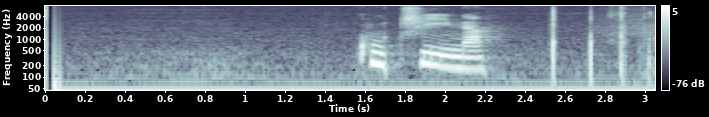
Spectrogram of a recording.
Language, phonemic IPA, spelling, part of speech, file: Italian, /kuˌt͡ʃiːna/, cucina, noun / verb, It-cucina.oga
